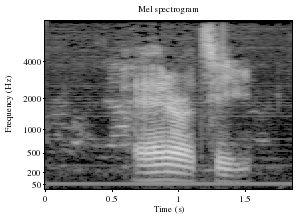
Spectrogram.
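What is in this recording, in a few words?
"allergy", Japanese, male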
